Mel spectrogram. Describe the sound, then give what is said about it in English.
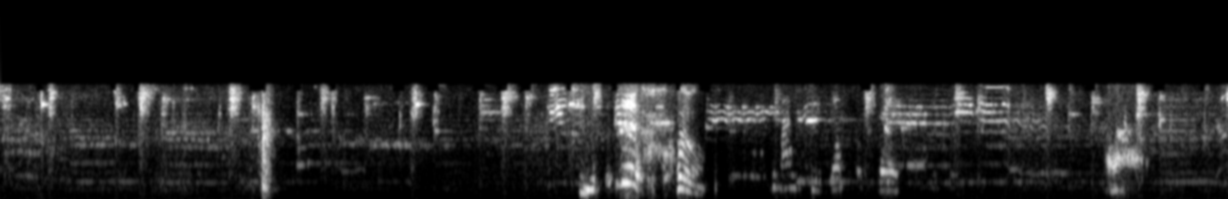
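Someone rummages through a desk drawer for pens, with scattered clicks and small knocks building to a busy burst of rattling clatter midway, then lighter shuffling. “Maybe you're in my drawer.”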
